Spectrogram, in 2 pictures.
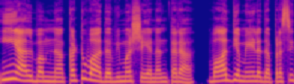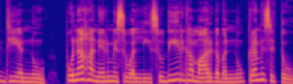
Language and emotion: Kannada, neutral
